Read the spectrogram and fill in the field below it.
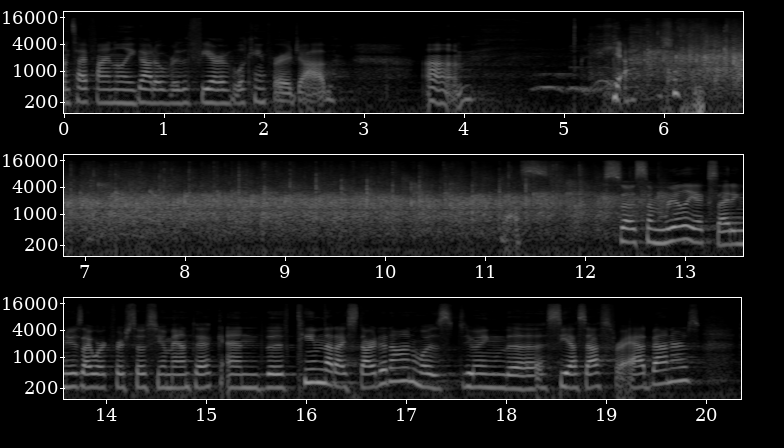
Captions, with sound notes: Once I finally got over the fear of looking for a job. (applause) So, some really exciting news. I work for Sociomantic. The team I started on was doing the CSS for ad banners.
